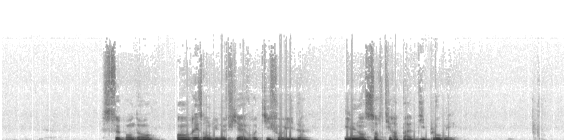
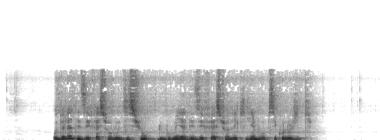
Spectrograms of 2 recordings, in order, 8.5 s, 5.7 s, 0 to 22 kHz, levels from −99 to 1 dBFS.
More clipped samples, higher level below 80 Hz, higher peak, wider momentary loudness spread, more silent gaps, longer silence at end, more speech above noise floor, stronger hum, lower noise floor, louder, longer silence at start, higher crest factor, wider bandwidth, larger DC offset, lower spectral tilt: neither; first, -62 dBFS vs -68 dBFS; second, -16 dBFS vs -10 dBFS; first, 12 LU vs 6 LU; neither; first, 1.65 s vs 1.05 s; second, 45 dB vs 62 dB; neither; second, -76 dBFS vs -86 dBFS; second, -33 LUFS vs -24 LUFS; first, 1.55 s vs 0.8 s; about the same, 16 dB vs 16 dB; first, 15.5 kHz vs 11.5 kHz; neither; about the same, -6.5 dB/octave vs -5.5 dB/octave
